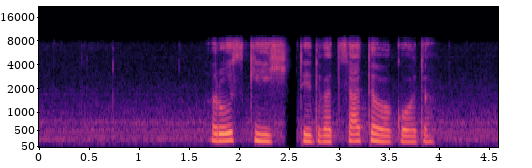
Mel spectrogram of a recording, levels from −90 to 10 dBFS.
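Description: From 2.45 to 2.62 s, a burst of packet loss drops about 120 ms of speech. The last sound is stretched and fades, then goes briefly silent, unlike a clean cut.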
